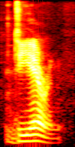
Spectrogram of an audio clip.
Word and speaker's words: De'Aaron: De'Aaron. – You guys will never be Caldwell Pope. That's what you're saying to them. – De'Aaron.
